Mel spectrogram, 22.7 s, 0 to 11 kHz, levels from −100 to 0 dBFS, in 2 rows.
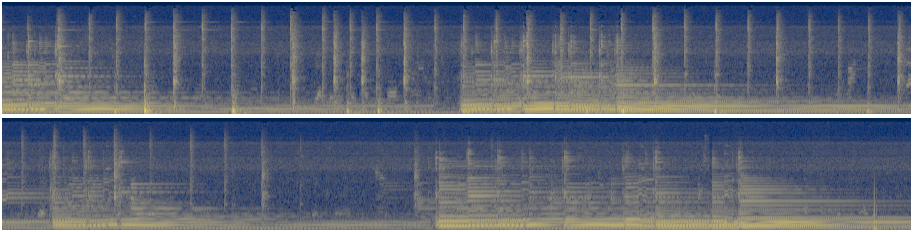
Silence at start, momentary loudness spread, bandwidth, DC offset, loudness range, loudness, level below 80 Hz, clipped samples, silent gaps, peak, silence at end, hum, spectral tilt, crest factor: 0 s; 16 LU; 9.4 kHz; under 0.1%; 8 LU; -31 LUFS; -44 dBFS; under 0.1%; none; -6 dBFS; 0 s; none; -6.5 dB/octave; 24 dB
